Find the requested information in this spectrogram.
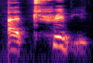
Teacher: Here the stress is on the second syllable, attribute.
